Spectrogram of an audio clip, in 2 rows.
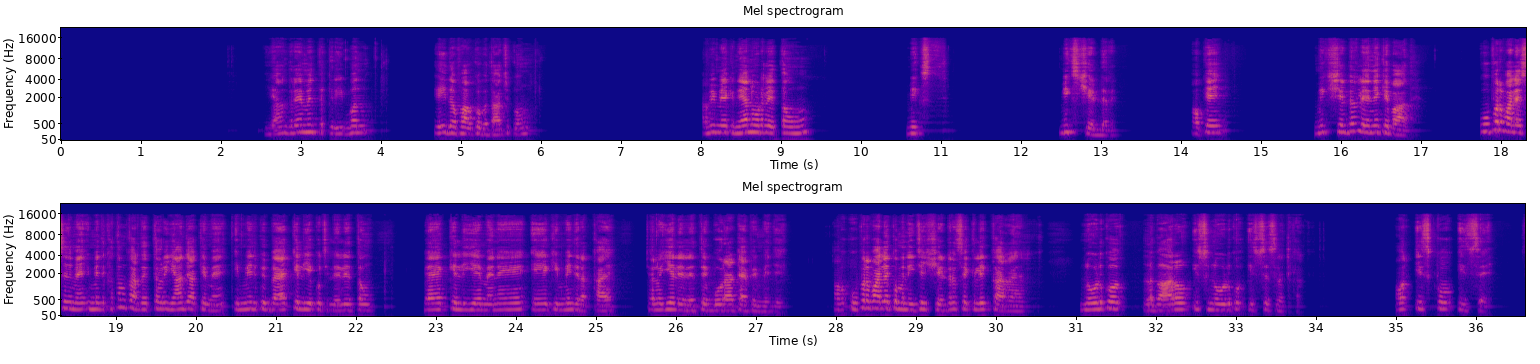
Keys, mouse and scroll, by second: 0.7-1.0 alt+shift+drag, 2.1 ctrl+space, 3.5-4.1 alt+shift+click, 4.7-5.9 scroll down 1, 6.7 shift+a, 8.0 click, 9.7 m, 11.9-12.6 typing, 12.3-16.3 drag, 20.8 scroll down 1, 25.6-30.3 drag, 25.6 scroll down 1.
